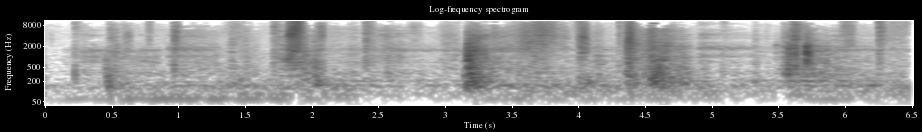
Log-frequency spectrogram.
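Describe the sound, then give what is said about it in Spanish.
Metal pipes tumble to the floor of a dark basement in a thriller film, giving a scattered run of clattering impacts, several sharp hits rising and falling irregularly over a low background. “De pronto tropieza con varios tubos de metal que caen al suelo formando un gran estruendo.”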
